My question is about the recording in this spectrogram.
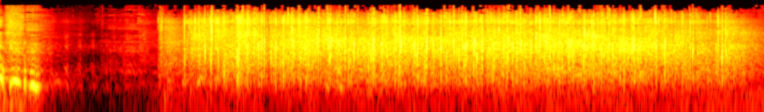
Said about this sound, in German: Ihr wisst, wann ihr klatschen müsst.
